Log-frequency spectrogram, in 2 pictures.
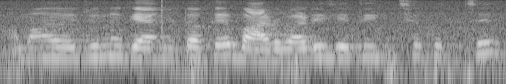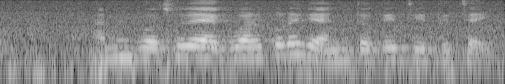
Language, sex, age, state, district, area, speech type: Bengali, female, 45-60, West Bengal, Kolkata, urban, spontaneous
